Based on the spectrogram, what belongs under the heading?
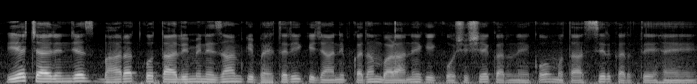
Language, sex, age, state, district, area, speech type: Urdu, male, 45-60, Maharashtra, Nashik, urban, spontaneous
